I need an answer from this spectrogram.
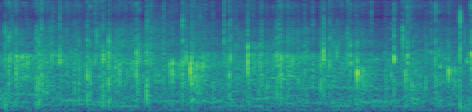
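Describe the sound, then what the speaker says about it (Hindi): Students applauding at a school assembly, steady scattered clapping from a crowd that carries on throughout at moderate distance, with faint voices mixed in. "बाकी लोग ताली बजाइए, सीनियर लोग।"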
